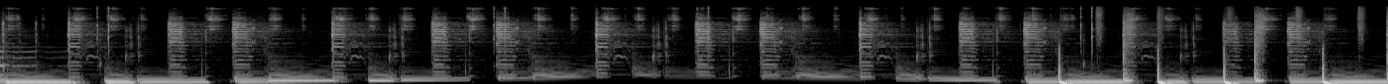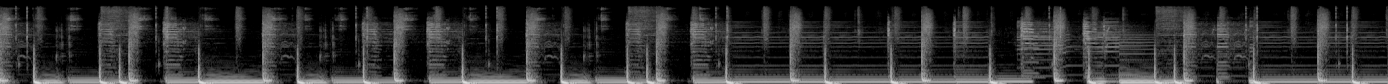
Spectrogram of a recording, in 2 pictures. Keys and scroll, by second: 3.0 super+m, 12.6 super+m.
